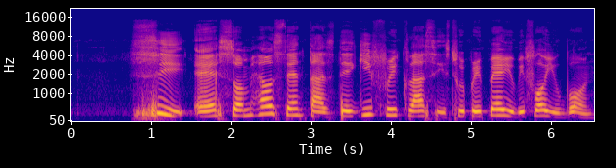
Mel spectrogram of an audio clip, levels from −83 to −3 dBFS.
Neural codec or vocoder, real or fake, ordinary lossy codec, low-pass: none; real; none; 14.4 kHz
